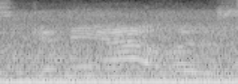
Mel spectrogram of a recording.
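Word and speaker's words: Skaneateles: Skinny Atlas.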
